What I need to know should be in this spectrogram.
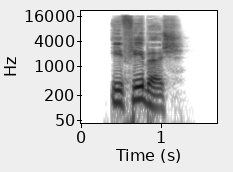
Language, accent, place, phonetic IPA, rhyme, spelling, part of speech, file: German, Germany, Berlin, [eˈfeːbɪʃ], -eːbɪʃ, ephebisch, adjective, De-ephebisch.ogg
- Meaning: ephebic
